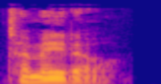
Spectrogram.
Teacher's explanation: If you're speaking with someone from the UK, you might hear tomato, but in the US it becomes tomato. So, we've changed the vowel sound and the t sound, turning it into a d.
